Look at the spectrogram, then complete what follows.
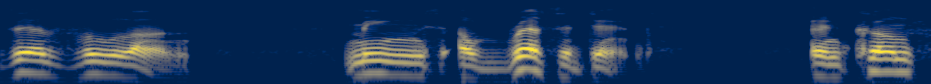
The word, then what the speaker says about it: Zebulun: is lies zebulun okay the hebrew word zebulon pronounced zev vulan means a resident and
